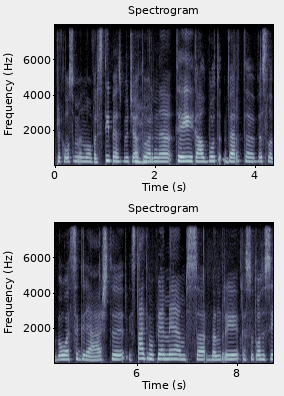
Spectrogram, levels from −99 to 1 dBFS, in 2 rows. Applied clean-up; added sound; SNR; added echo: none; none; none; none.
